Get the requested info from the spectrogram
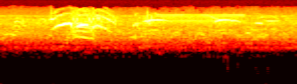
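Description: Brazilian teal giving high, thin whistled notes, several slurring up and down in quick overlapping bursts, then softer scattered whistles over a faint background hiss.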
